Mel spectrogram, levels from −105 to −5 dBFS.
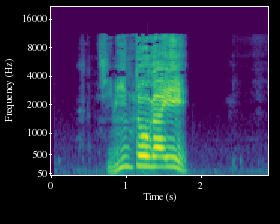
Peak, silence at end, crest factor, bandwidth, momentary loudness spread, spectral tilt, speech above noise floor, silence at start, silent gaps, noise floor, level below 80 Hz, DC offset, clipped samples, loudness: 0 dBFS; 1.1 s; 18 dB; 11.5 kHz; 16 LU; -3 dB/octave; 55 dB; 0.65 s; none; -69 dBFS; -62 dBFS; under 0.1%; under 0.1%; -14 LUFS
